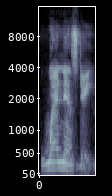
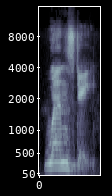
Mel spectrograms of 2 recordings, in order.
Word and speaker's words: Wednesday: going to be this word wednesday okay not wednesday but rather wednesday wednesday right okay guys i want to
